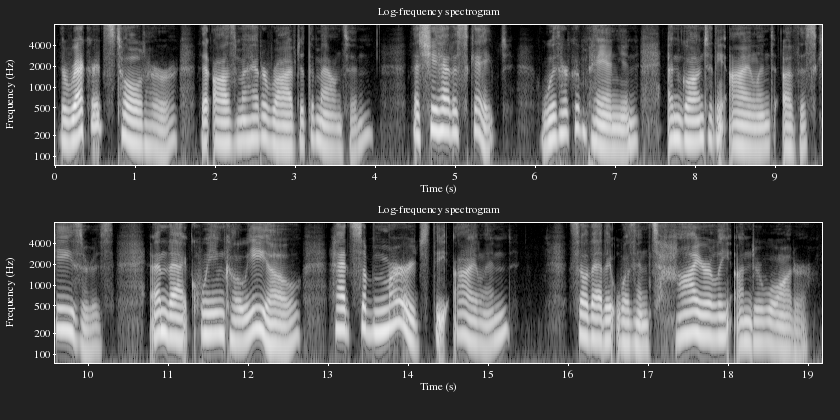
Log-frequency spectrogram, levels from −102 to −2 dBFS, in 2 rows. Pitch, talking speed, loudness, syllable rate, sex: 170 Hz, 135 wpm, -20 LUFS, 4.0 syllables/s, female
